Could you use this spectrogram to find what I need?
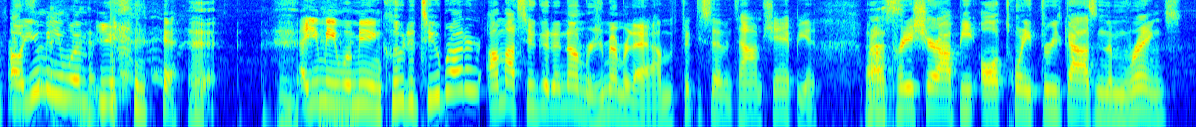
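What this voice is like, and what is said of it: Imitates another person's voice. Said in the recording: “I can't do the accent. ... so I don't even try when I do an AJ.”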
